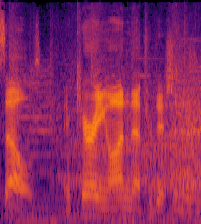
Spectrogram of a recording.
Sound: crowd

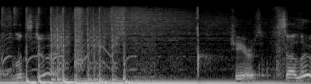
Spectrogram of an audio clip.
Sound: clicks tongue

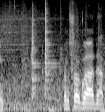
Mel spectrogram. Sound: lock snapping

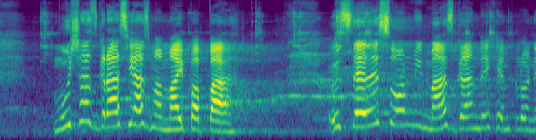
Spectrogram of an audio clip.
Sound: speaking foreign language

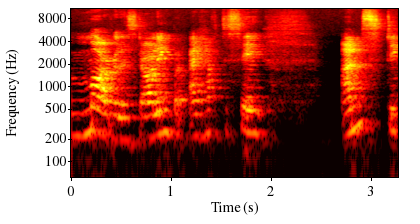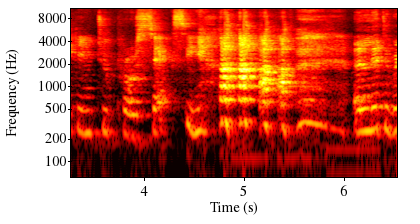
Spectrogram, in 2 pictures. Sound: laughs

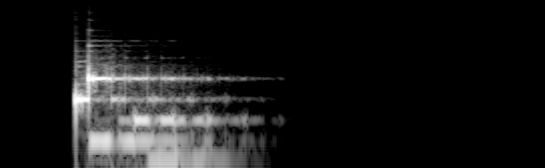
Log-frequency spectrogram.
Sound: bleep Bloop

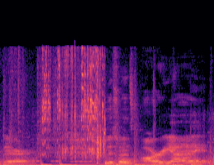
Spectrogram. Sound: video squelches

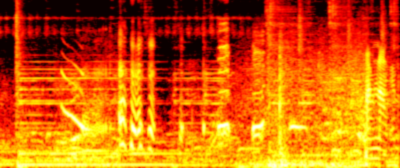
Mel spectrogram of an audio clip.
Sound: giggling

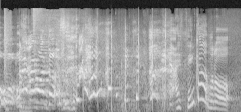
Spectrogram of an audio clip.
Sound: laughing

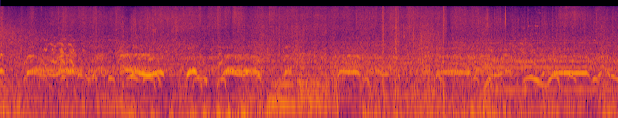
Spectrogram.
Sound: indian war cries

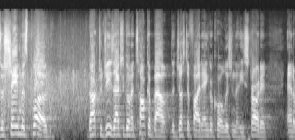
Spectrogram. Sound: applause

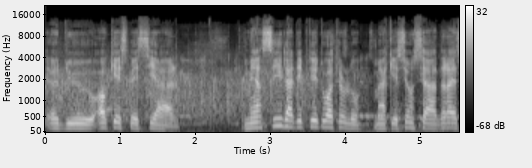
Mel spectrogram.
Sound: applause

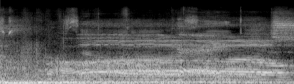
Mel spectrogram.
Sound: all exclaiming

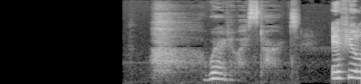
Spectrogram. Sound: sigh

